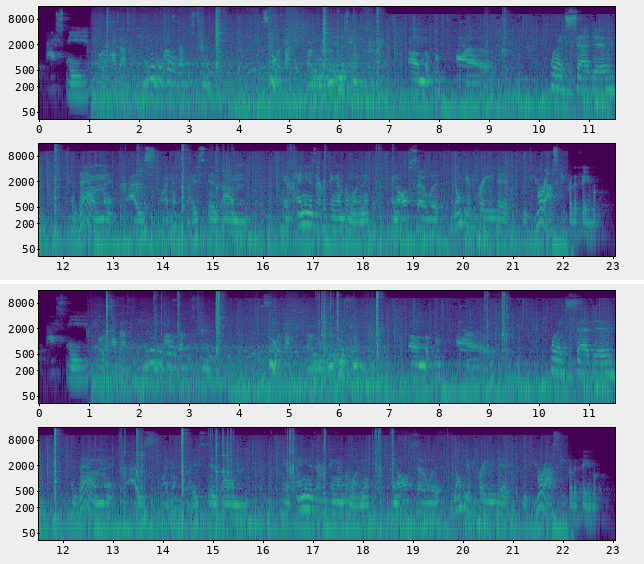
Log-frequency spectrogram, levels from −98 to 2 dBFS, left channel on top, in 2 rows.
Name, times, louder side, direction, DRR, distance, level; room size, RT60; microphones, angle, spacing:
voice 1, 0.2-3.5 4.5-6.9 7.4-8.0 8.3-9.1 9.7-9.9 10.2-11.6 12.1-15.7 16.3-18.1 18.6-19.5 19.8-20.9 21.2-22.6, left 3 dB, 80° left, 5 dB, 1.9 m, -42 dB
sound 1, 0.9-1.7 2.2-2.9 3.5-3.9 5.4-6.9 8.8-9.9 11.8-12.1 12.9-13.8 14.4-15.5 16.0-17.5 18.2-19.1 19.4-19.8, right 9 dB, 70° right, 0.8 m, -42 dB
sound 2, 1.0-7.0, left 4 dB, 35° left, 0.6 m, -43 dB
sound 3, 3.8-22.1, left 1 dB, 10° left, 1.1 m, -47 dB
16.0 x 11.0 x 5.7 m, 0.68 s
head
